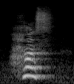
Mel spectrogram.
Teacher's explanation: ह के साथ ही नासिक की ध्वनि निकल रही है। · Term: अनुनासिक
